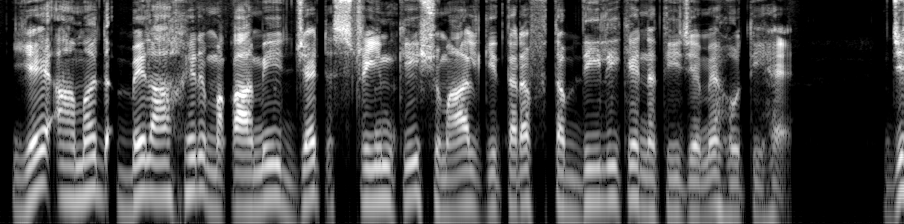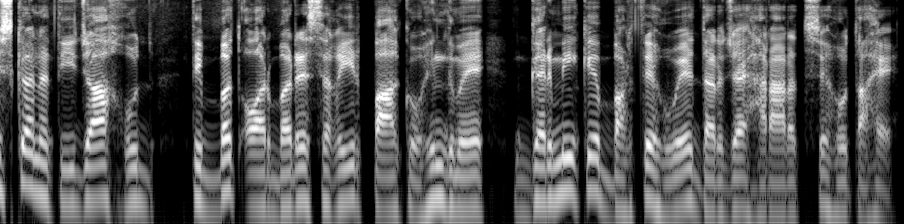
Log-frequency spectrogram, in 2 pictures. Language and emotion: Urdu, neutral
